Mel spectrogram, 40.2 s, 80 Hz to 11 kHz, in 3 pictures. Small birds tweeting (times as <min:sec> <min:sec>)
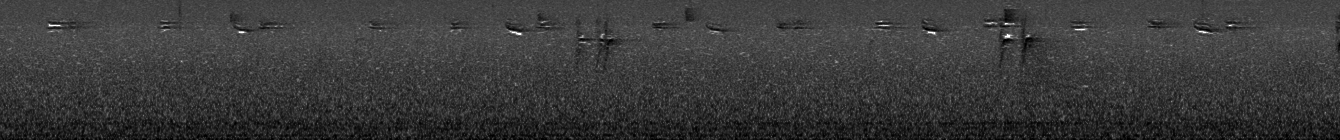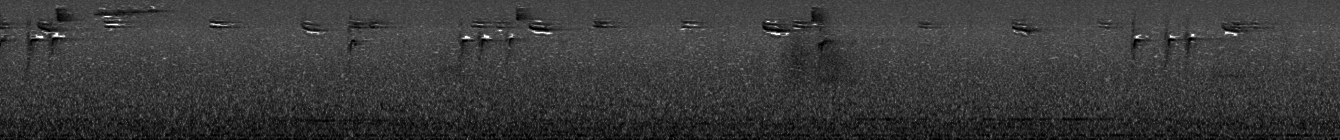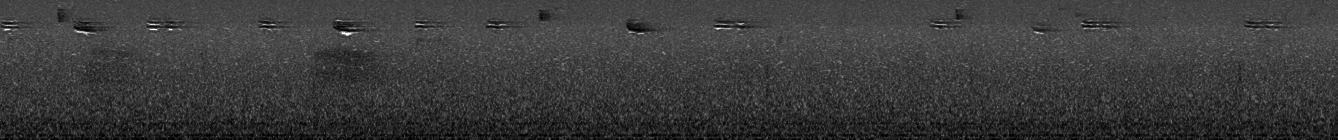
0:16.4 0:23.8, 0:24.4 0:34.9, 0:35.9 0:39.8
